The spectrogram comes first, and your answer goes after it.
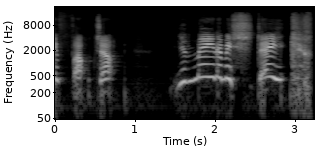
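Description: A put-on character voice sits at an extremely high pitch. The pace is fairly slow. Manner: scolding.

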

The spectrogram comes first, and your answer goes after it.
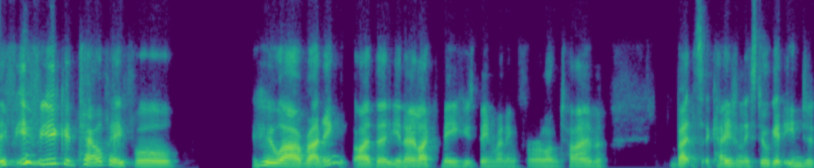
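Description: With an Australian accent, a woman speaks at a fairly low pitch and ordinary pitch variation. Her pace is moderate. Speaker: podcast host. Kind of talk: casual interview. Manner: animated.

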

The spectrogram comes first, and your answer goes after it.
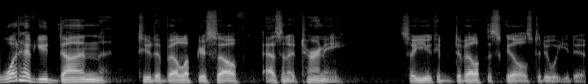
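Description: A man with an American accent talks at a fairly quick pace in a very deep, low pitch with vocal fry and lively intonation. The recording is very clean with a silent background, and the sound is dry and close with no echo. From Brownsville, Texas. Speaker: podcast host, trial lawyer. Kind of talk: scripted outro; interview conversation.

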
